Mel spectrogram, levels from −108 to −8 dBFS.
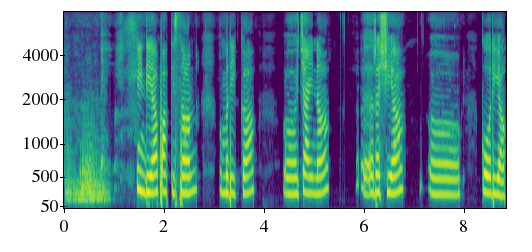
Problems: background sounds at intervals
